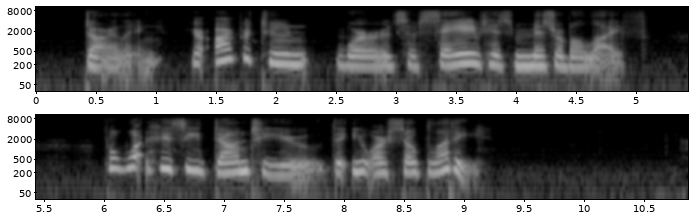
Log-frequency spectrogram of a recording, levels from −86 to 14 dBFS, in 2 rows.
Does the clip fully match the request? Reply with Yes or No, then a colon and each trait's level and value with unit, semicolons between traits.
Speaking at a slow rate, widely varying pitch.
No: slow, 120 wpm; average, 3.8 semitones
